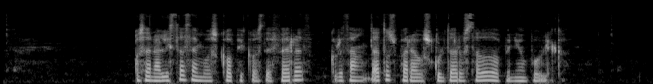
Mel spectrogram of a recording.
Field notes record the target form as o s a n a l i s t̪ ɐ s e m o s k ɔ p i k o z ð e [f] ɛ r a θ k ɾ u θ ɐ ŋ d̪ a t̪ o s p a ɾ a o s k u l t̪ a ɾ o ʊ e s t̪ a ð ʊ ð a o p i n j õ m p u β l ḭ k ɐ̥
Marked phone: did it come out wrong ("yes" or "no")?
no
